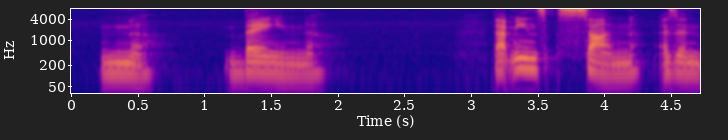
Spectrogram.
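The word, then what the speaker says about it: בן: try this one on your own first B Bane that means son as in the son of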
